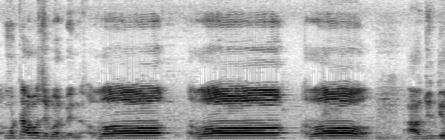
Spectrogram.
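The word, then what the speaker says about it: ر: সাথে এমনে লাগিয়ে দিবেন র মোটা আওয়াজে পড়বেন র র র আর যদি র এর উপরে আমরা একটা নক্তা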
